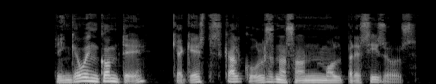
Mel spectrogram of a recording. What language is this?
Catalan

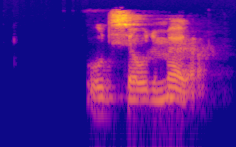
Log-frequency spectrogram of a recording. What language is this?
Kabyle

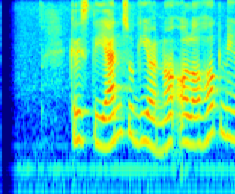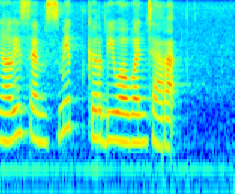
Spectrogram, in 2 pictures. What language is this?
Sundanese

